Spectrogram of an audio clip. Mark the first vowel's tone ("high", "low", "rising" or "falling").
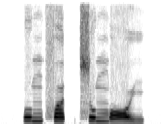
high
